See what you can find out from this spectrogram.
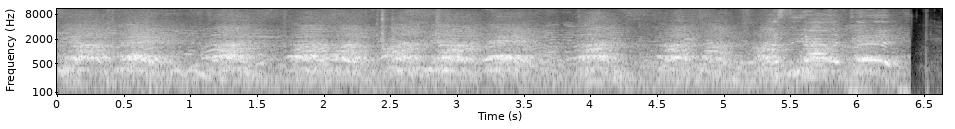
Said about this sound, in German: es waren in etwa 4000 Menschen, die sich am Mittwoch gegen die AfD und deren Gedanken gut ausgesprochen haben. Das Ganze klang dann in etwa so.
